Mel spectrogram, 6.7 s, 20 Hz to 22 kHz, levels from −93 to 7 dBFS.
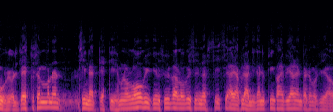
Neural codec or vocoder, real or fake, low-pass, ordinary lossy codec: none; real; 19.8 kHz; none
